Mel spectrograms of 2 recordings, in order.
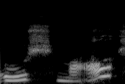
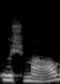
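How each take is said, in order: First: Uxmal said slowly, each part clear; careful pronunciation. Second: Said in the usual way. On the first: Shown as a demonstration. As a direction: spell out Uxmal slowly as the proper way. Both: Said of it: "that's how you say Uxmal".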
